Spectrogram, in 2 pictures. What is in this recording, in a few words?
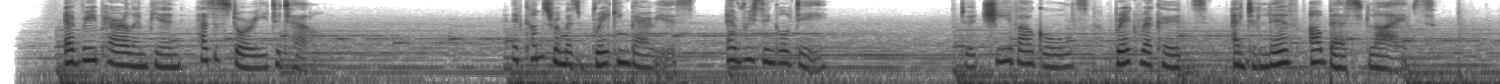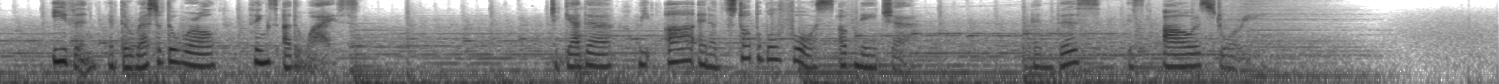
Online Video VO, Feature Video Series (Singaporean) - Sincere, Thoughtful, Reassuring, female; Television Spots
